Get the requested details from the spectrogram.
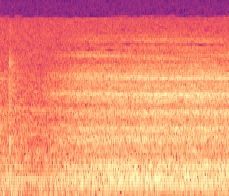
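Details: A single harsh, hissing breath drawn in, growing louder over faint room noise: stridor in a woman with subglottic stenosis, just below the vocal cords, awaiting treatment of the stenosis and tracheal steroid injections.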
